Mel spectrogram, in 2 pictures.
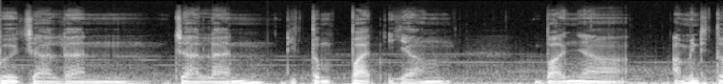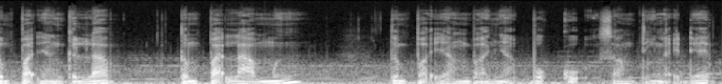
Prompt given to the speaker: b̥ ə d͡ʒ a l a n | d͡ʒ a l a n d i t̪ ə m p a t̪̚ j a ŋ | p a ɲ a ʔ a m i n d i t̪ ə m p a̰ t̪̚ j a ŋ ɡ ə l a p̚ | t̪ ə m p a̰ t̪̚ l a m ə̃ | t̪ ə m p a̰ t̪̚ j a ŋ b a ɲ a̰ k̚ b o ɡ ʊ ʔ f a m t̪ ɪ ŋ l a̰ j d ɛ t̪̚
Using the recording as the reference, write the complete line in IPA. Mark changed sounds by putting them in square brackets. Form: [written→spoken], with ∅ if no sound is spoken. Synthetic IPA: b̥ ə d͡ʒ a l a n | d͡ʒ a l a n d i t̪ ə m p a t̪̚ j a ŋ | [p→b] a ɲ a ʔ a m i n d i t̪ ə m p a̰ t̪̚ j a ŋ ɡ ə l a p̚ | t̪ ə m p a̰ t̪̚ l a m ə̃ | t̪ ə m p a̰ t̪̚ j a ŋ b a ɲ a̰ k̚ b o [ɡ→k] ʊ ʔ [f→s] a m t̪ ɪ ŋ l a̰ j d ɛ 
